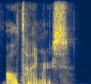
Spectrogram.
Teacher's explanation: So this word, so it's pronounced like this, Alzheimer's. I know there's no T in it, and so you're wondering where the T is coming from, but that's how it's pronounced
